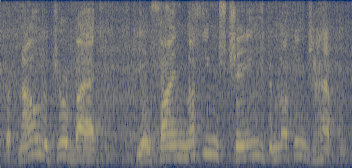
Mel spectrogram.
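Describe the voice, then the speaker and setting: Kindly rancher uncle, higher-pitched male voice, animated, 1930s radio western. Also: unhurried. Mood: fond, cautioning. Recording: noisy 1930s film soundtrack.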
